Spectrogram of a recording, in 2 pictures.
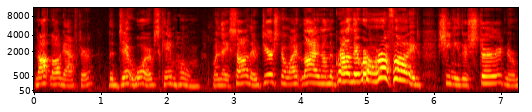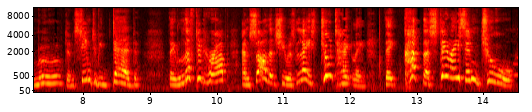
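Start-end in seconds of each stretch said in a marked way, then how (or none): none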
